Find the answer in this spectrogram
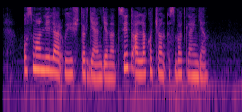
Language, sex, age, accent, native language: Uzbek, female, 19-29, Buxoro, Uzbek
